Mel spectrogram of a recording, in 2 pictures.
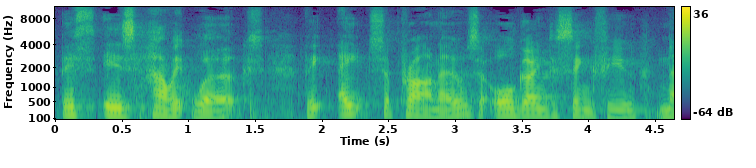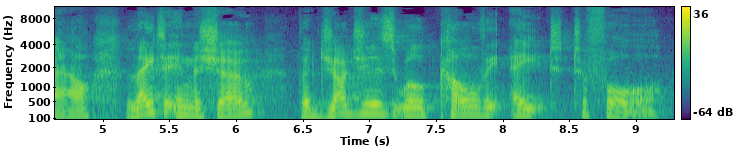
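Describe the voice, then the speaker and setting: A man's voice: fairly high pitch, measured pace, gravelly, a bit bright. A man hosting a TV studio chat show, introducing contestants with teasing banter. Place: large TV studio with audience. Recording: reverberant studio with audience.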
